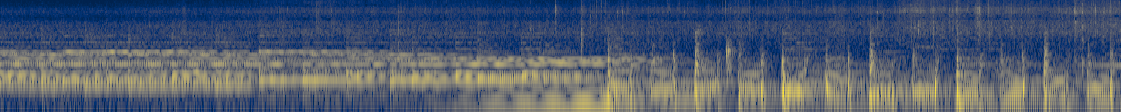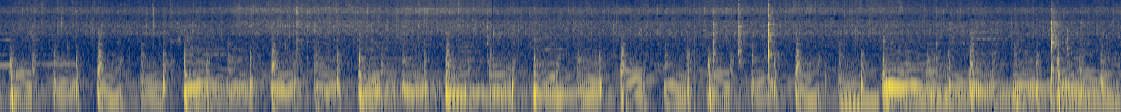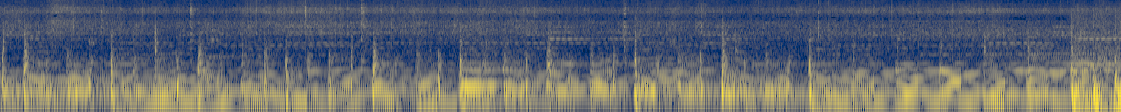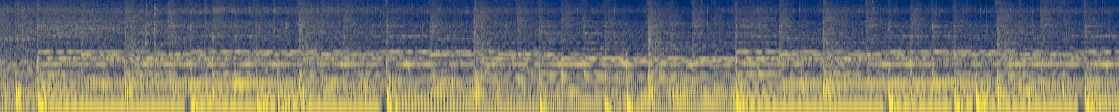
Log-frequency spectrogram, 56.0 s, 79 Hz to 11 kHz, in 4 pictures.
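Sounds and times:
potatoes sizzling in oil: 0:00.0 - 0:56.0.

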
